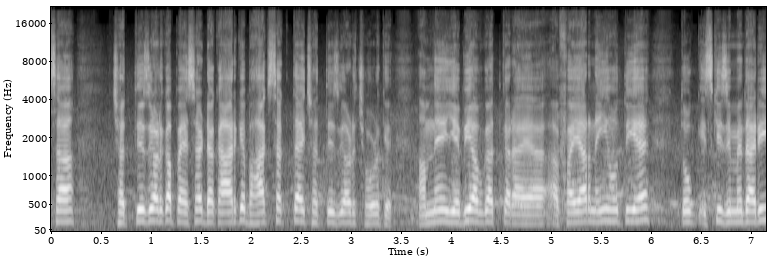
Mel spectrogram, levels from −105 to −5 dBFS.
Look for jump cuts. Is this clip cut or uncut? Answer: uncut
